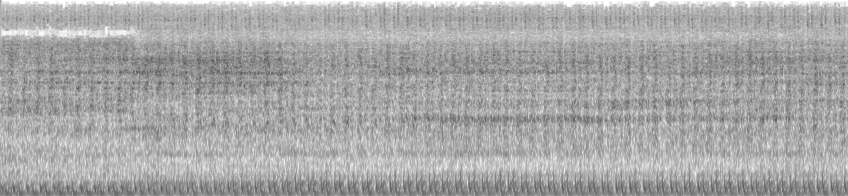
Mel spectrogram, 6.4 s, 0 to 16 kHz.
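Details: Royal Enfield Continental GT 650, engine warning light had come on (a fuel glitch, no engine fault found): deep, steady twin-cylinder thump with an even beat and no knocks or ticks; normal idle.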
